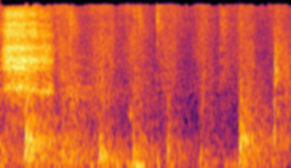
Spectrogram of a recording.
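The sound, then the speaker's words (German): Footsteps thud down a flight of stairs at an uneven pace as someone hurries down, several fairly loud impacts with a few scuffs between them, over a faint background hiss. “Okay, Treppen runter, los, los, los.”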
